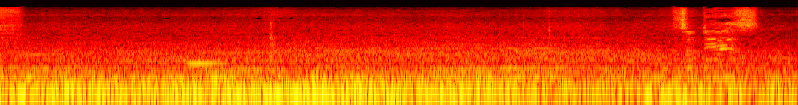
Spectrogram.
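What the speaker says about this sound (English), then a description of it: "and the engine roars back to life" An SUV engine roars after a shift down to a lower gear during city driving, a loud, continuous, close low rumble that stays steady throughout with no pauses.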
